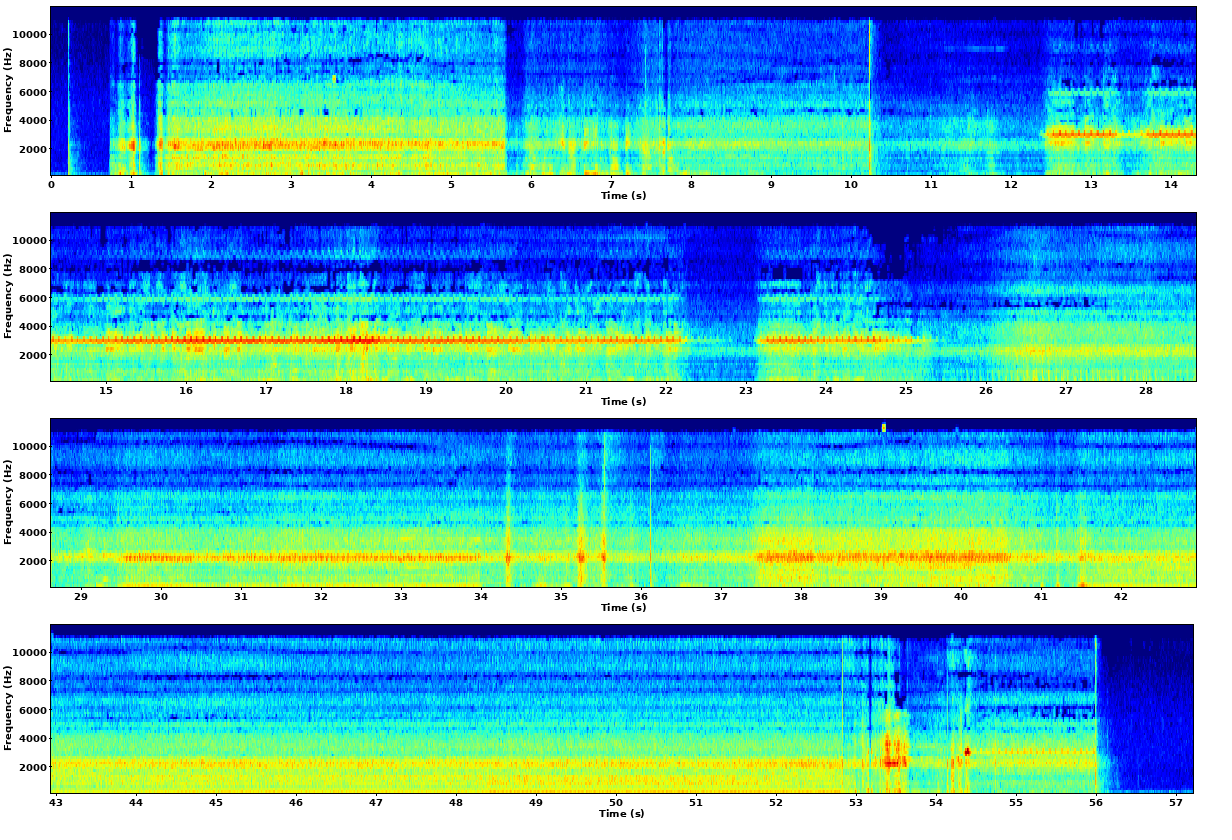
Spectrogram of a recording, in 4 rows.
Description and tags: Radio Noise
A radio tuning through static noises.
Recorded with Edirol R-1.
am, vintage, scramble, radio, buzzing, buzz, noise, frequency, tuning, radiowaves, scanner, fm, encoded, morse, retro, interference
